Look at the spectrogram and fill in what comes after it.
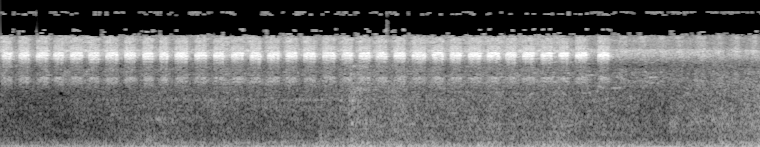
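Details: Pulsing high-pitched cicada chorus in an Italian park, loud and even for about six seconds before thinning slightly, with wind and nearby car rumble underneath.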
